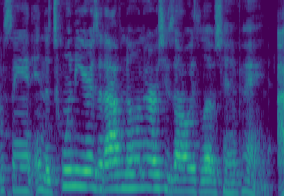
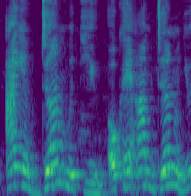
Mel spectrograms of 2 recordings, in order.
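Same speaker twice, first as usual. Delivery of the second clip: ordinary delivery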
